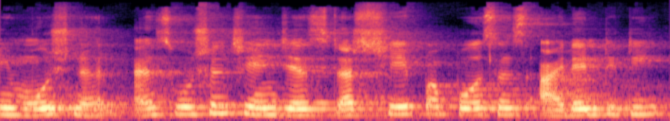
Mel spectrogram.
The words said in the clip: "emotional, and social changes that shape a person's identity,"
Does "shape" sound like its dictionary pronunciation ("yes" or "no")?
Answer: yes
